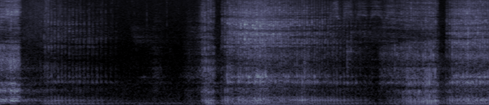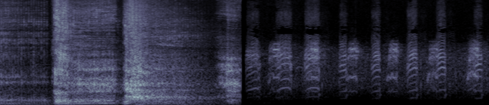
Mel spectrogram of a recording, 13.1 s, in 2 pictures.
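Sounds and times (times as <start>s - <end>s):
big cat roaring: 0.0s - 1.6s, 2.6s - 9.8s.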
